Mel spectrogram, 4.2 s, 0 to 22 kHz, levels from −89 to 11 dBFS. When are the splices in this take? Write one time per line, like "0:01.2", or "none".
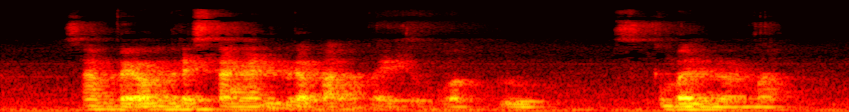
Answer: none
